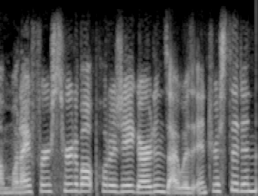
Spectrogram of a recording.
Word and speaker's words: potager: some background information on Protege gardens that is as close as I'm going to get to the French pronunciation sometimes English pronunciation we just say pottage gardens or potted your gardens we're going to discuss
